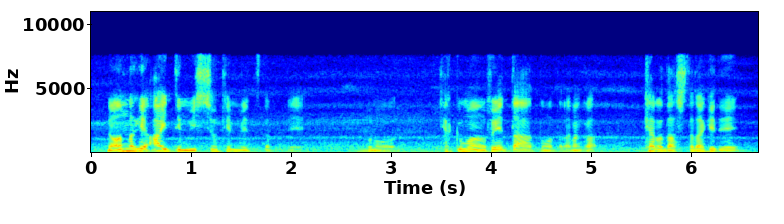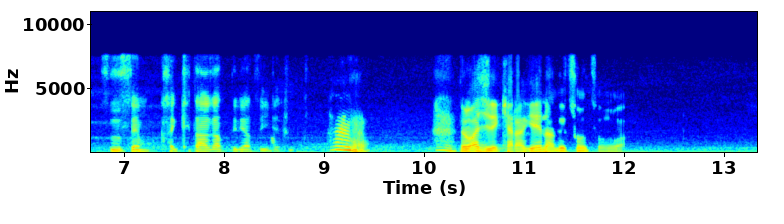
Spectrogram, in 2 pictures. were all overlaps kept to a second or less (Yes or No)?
Yes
